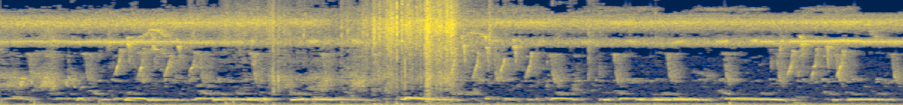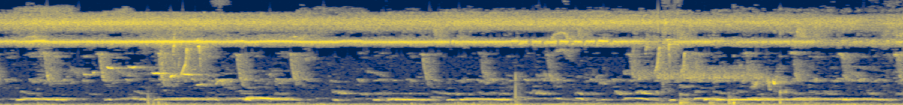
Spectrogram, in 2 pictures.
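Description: Garden birds chirping and calling over a steady high insect drone, with a lower call repeated over and over. A brief rustling noise about five seconds in is the loudest moment.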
